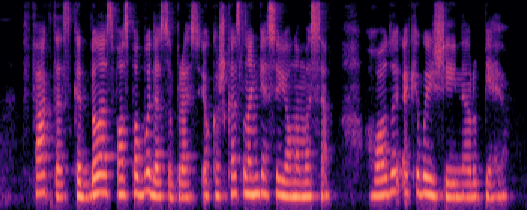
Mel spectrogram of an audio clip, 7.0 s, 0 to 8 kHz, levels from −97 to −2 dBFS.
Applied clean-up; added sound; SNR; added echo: none; none; none; none.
